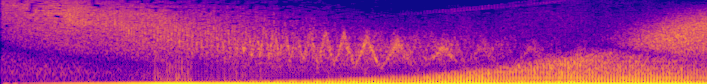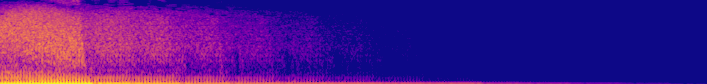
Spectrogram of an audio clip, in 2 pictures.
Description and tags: Dramatic Hit
trailer, game, hit, video, inception, design, thrill, effect, movie, boom, title, cinematic, Free, Tension, intro, film, drama, dramatic, boomer, Impact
